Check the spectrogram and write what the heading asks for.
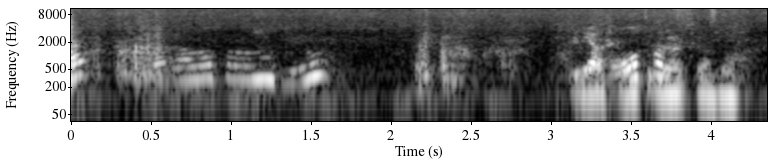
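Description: Speech only: quiet talking in two short stretches, one at the start and one near the end.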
